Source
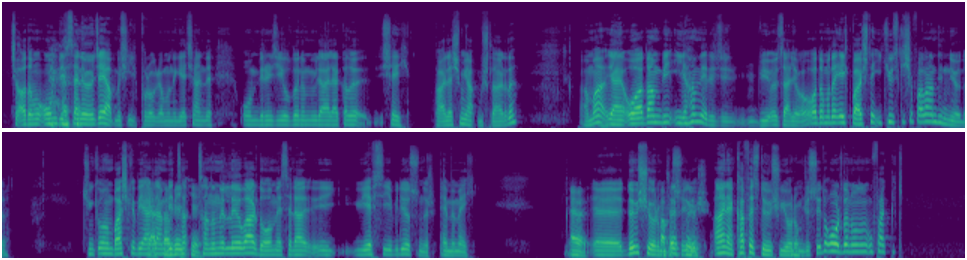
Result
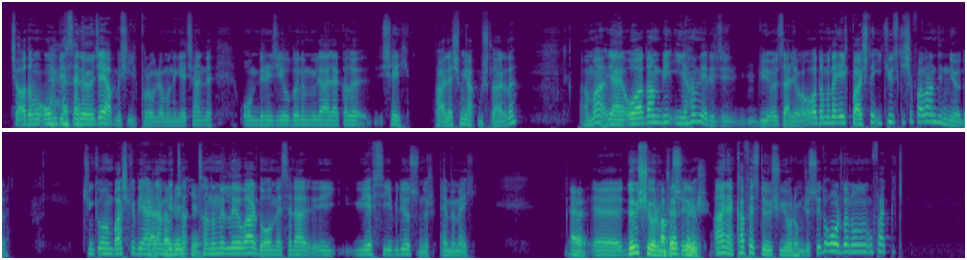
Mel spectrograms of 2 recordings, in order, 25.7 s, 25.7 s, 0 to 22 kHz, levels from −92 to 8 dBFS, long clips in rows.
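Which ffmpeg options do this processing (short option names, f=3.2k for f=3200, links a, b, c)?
-filter_complex "[0:a]asettb=1/sr,asplit=3[a][b][c];[a]atrim=end=21.124[d];[b]atrim=start=21.12:end=22.15,asetpts=PTS-STARTPTS,afade=t=in:d=0.004:c=qsin,afade=t=out:st=1.026:d=0.004:c=qsin,acontrast=66[e];[c]atrim=start=22.146[f];[d][e]acrossfade=d=0.004:c1=hsin:c2=qsin[g];[g][f]acrossfade=d=0.004:c1=qsin:c2=hsin"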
